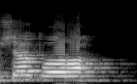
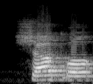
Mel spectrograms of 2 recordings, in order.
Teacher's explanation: طا کو پر کر کے بھی پڑھیں گے اور ساتھ ساتھ اس کے اندر قلقلہ بھی کریں گے۔ شاط، اس طرح سے۔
